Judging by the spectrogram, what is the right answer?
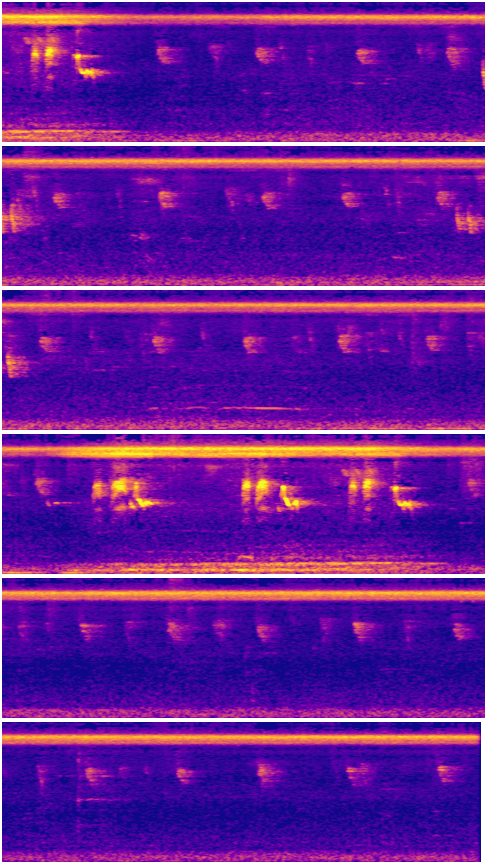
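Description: Small birds chirping, with short calls scattered throughout. A steady high hiss runs underneath, and a low rumble swells for a few seconds past the middle.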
